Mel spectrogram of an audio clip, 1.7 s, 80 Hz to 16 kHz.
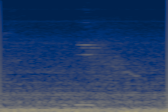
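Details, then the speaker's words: Hyundai Getz after replacing IACV and TPS (mechanic diagnosed them for RPM surging high on restart): restarted engine settles at about 1,200 rpm, a smooth, steady low hum with no hunting, misses or knocks; normal idle. "So normally pagkaka-start niya nasa 1.2."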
